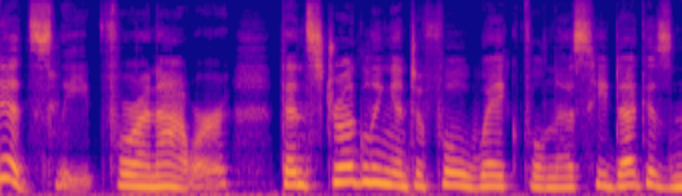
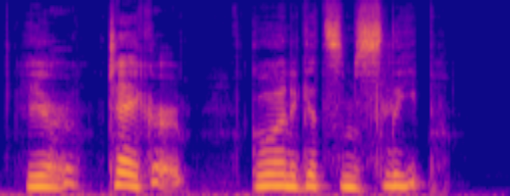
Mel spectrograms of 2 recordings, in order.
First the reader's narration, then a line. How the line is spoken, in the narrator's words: he rumbled at Roy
